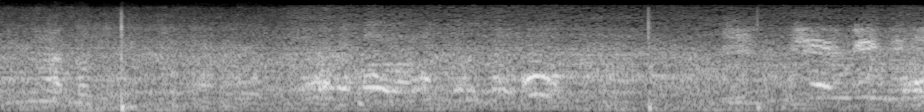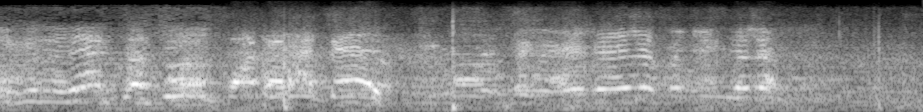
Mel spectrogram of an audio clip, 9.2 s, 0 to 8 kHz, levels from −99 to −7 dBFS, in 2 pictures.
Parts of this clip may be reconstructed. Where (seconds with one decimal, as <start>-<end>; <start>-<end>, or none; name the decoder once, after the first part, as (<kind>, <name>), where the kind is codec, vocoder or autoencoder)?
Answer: 0.0-9.2 (codec, SNAC)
